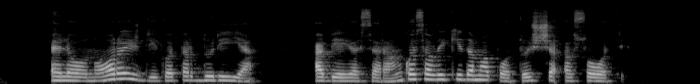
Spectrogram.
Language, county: Lithuanian, Vilnius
